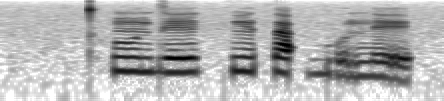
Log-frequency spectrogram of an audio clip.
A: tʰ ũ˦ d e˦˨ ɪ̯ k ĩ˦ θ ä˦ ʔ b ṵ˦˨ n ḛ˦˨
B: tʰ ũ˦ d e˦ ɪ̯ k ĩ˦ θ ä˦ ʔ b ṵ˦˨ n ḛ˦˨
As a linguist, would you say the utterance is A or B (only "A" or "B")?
B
